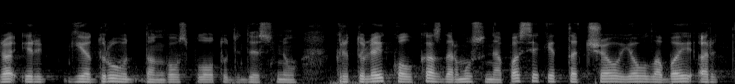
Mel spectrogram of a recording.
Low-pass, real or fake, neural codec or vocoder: 7.2 kHz; real; none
